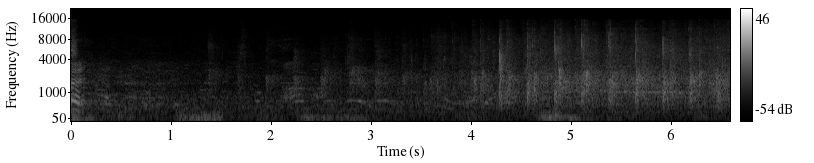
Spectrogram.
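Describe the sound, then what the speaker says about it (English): A crowd claps for an American football player walking off to the sideline at the Britbowl final, a scattered, moderate applause that builds toward the end beneath steady commentary talk. "you can see Tom Levitt being applauded as he comes off to the sideline"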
